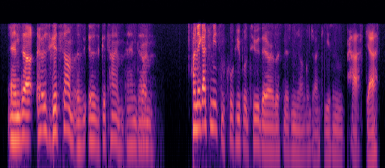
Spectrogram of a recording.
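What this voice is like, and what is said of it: American accent. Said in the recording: “as only Yankees do, and I'm sure seemingly weird accent”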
